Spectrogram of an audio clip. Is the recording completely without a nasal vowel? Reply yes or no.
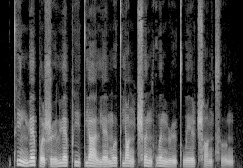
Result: yes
